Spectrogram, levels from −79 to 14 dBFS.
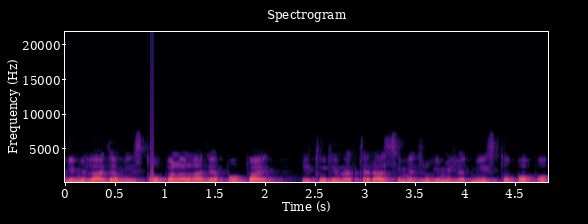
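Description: At 0.86 to 0.88 s and again at 2.88 to 2.90 s, between "je tudi na" and "terasi med", the speech drops into a hard-edged silent hole about 20 ms long. This is a gap between chunks: the audio was delivered in 2-second pieces, and each join leaves a short stretch of silence while no material is lost. Under the band-limited HD Voice (AMR wideband) sound, which stops near 7.3 kHz, the two holes arrive 2.02 s apart.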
